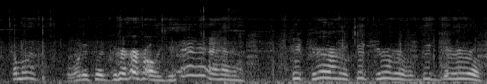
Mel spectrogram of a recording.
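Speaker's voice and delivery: high, bubbly dog praise; excited praise. Real, not acted. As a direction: cheer the dog on in a sing-song.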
